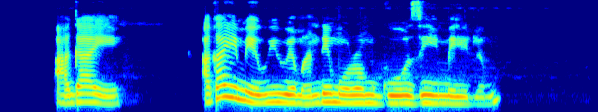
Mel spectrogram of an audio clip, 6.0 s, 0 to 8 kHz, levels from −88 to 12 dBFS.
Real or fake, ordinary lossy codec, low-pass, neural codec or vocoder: real; none; none; none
